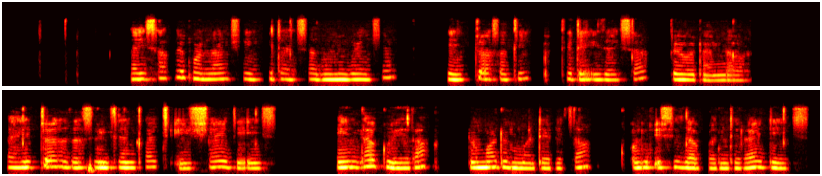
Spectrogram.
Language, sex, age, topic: Gamo, female, 18-24, government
